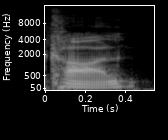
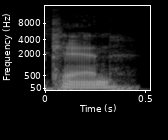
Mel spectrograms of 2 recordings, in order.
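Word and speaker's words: Caan: my best here and you said James Khan It's can I'm gonna can you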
